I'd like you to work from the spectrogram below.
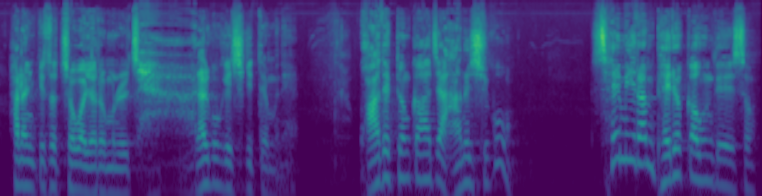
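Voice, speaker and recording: A man preaching a sermon as senior pastor in a church, with animated rising and falling emphasis. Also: fairly high pitch. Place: church sanctuary.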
